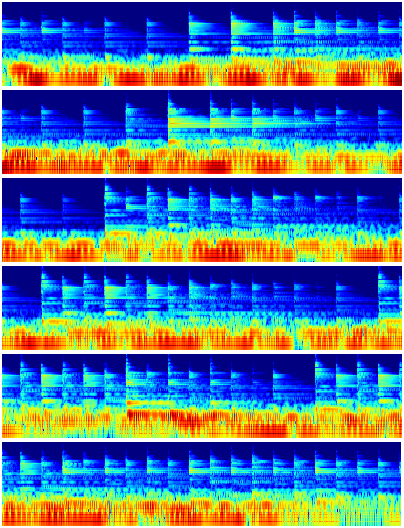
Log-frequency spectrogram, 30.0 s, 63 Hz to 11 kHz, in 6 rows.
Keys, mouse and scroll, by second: 2.2-9.7 alt+drag, 9.7 Tab, 10.7 right click, 12.9-13.3 scroll down 1, 13.6-15.0 alt+drag, 15.0-15.6 scroll up 2, 15.6-16.2 scroll up 1, 17.1 right click, 20.1 r, 22.9 Return, 23.8 right click, 26.3 shift+right click, 27.9 ctrl+j.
